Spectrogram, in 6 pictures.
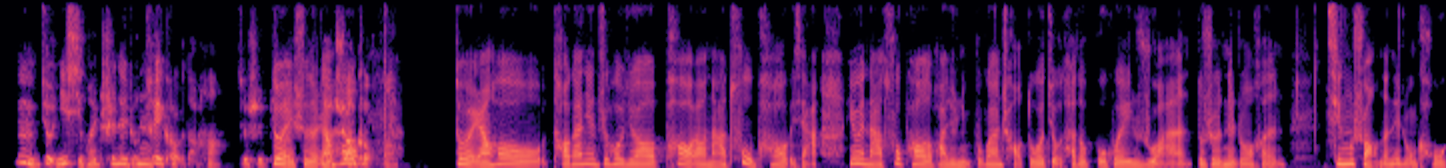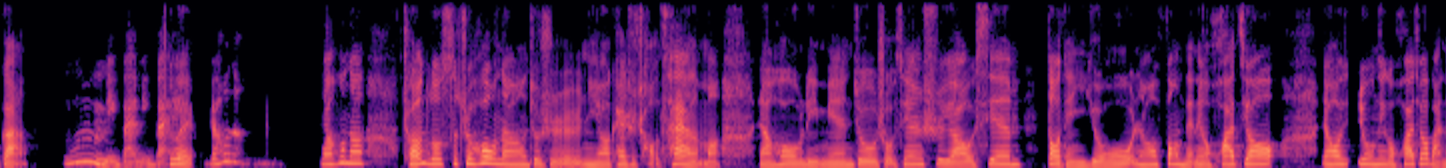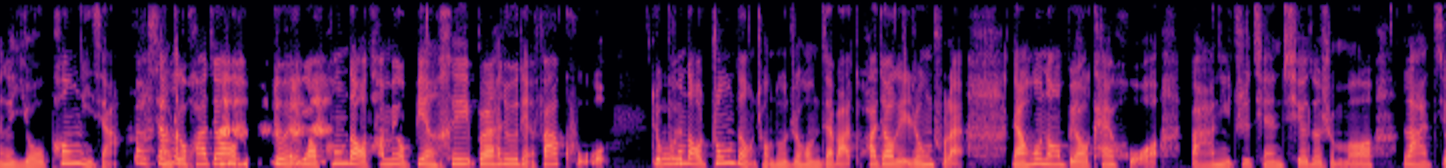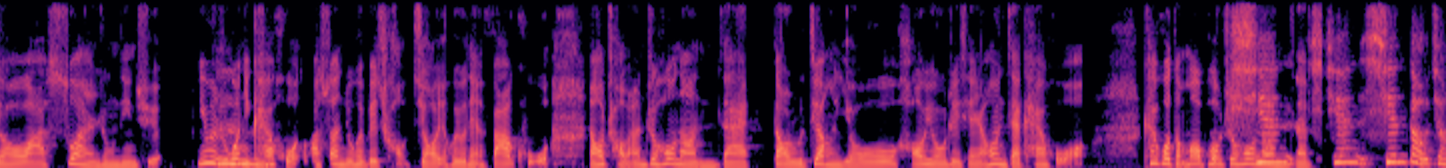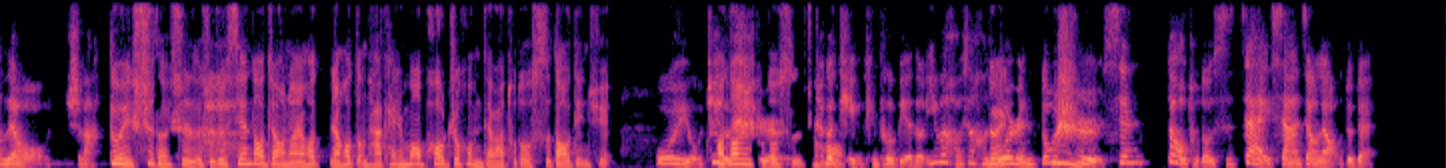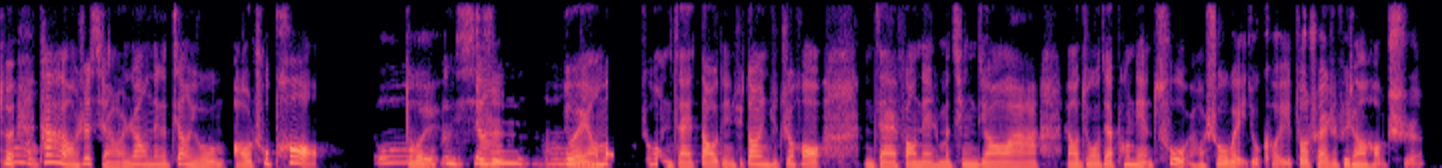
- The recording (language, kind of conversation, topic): Chinese, podcast, 家里传下来的拿手菜是什么？
- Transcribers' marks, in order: other background noise; laugh; inhale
